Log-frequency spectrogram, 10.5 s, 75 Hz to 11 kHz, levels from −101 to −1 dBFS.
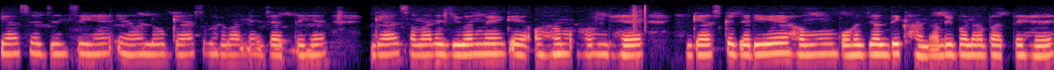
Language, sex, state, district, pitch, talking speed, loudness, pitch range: Hindi, female, Bihar, Kishanganj, 230 Hz, 160 wpm, -21 LUFS, 225-240 Hz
